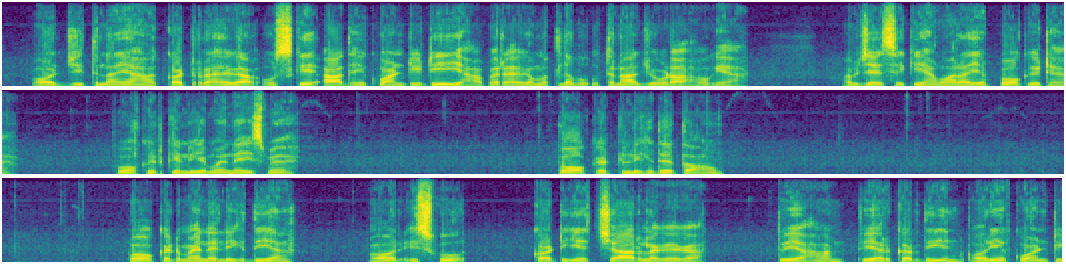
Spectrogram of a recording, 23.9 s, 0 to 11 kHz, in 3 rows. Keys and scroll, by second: 10.0-14.0 typing, 15.3 BackSpace, 16.5 e, 16.9 t.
